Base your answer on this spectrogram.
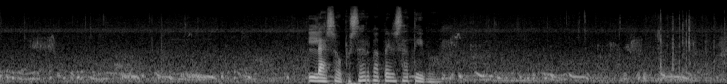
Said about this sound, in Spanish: En la azotea revolotean varias palomas.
